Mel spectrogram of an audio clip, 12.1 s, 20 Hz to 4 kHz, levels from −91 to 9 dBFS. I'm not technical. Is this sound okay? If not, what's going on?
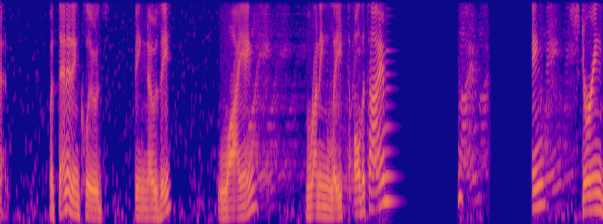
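No. The speech has four problems.

Overdone noise removal runs through the whole clip. A noise-reduction step set too aggressively has stripped out the background along with quieter parts of the speech, leaving the background broken up into twinkling specks.

A feedback echo between two devices runs from 4.88 s to 11.62 s. A second device on the same call in the same room replays the sound, and the first device's microphone picks it up and sends it again. Each phrase returns roughly every 0.4 seconds, quieter and more ringing each time.

A call audio freeze occurs from 7.72 s to 9.17 s. The sound smears into a fading buzz and then about a second of silence before resuming where it stopped. This was likely caused by delayed network packets, so nothing is lost but a pause is inserted.

A long network dropout follows from 9.75 s to 10.72 s. The sound again fades into silence, but when it returns, close to 0.9 seconds of speech has been skipped entirely and cannot be recovered.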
